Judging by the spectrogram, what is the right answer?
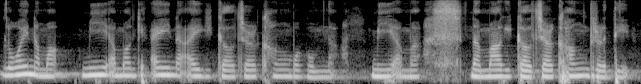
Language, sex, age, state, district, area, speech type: Manipuri, female, 30-45, Manipur, Chandel, rural, spontaneous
